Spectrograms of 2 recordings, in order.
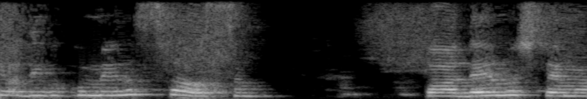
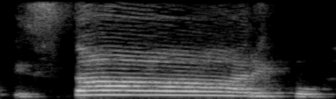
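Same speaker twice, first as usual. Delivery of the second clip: "histórico" with a long, loud "tó"; stretched stressed syllable; 4 semitones higher, 4 dB louder, much slower than usual. Shown as a demonstration. Teacher giving another example, "tó" of "histórico" drawn out. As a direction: swell and hold the "tó" in "histórico". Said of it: "Onde foi que eu passei mais tempo".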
